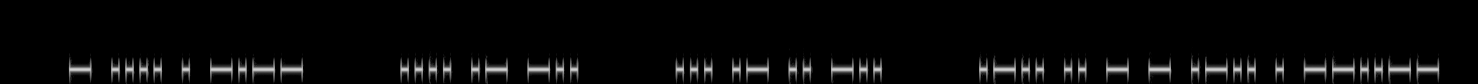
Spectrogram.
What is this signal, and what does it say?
Morse code, heard as a keyed tone, about 17 wpm, 700 Hz. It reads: THEY HAD SAID LITTLE,
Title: 2x Word-Spacing - Sentences from Top 400 Words - 17wpm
